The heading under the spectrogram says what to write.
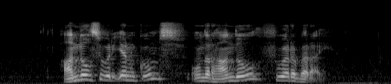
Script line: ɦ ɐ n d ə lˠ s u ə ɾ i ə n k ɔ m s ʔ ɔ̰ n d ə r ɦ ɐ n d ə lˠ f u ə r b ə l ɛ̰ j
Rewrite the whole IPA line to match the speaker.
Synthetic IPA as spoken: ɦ ɐ n d ə lˠ s u ə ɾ i ə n k ɔ m s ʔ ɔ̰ n d ə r ɦ ɐ n d ə lˠ f u ə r b ə ɾ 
